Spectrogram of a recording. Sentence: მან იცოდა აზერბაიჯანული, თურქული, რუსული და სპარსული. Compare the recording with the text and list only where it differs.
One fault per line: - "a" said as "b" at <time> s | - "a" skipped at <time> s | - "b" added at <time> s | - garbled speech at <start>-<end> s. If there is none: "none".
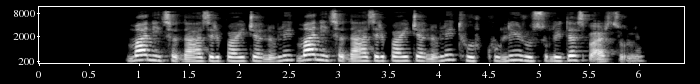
- "მან იცოდა აზერბაიჯანული" added at 2.7 s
